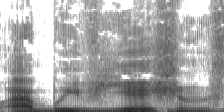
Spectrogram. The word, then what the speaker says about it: abbreviations: Abbreviations, accent tonique la, tombé sous troisième syllabe la. Dans mot ça, il y a quatre syllabes. C'est A, une syllabe. Bri, c'est deuxième syllabe là. Vie, c'est troisième syllabe là. Chan, c'est quatrième syllabe là.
